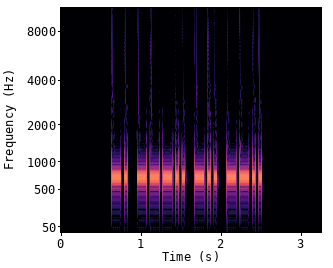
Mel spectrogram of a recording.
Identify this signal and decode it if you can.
Morse code, heard as a keyed tone, about 32 wpm, 700 Hz. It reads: N8DZ
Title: USA Call Signs - 4 Characters - Repeated 2x - 30wpm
